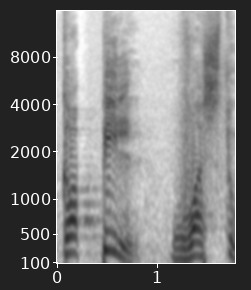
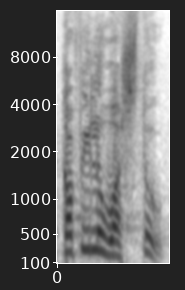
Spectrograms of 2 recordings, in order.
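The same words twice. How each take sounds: First: कपिल वस्तु said slowly, कपिल and वस्तु as separate parts; split into parts. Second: Said in the usual way. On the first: Shown as a demonstration. Teacher splits the word for young readers, slow and separate. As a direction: sound out कपिल, then वस्तु, with a break. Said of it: "उसको अलग-अलग तोड़कर एक साथ पढ़ दीजिए". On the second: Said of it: "अब इसको क्या पढ़ना है".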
